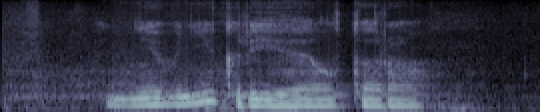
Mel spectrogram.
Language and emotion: Russian, sad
